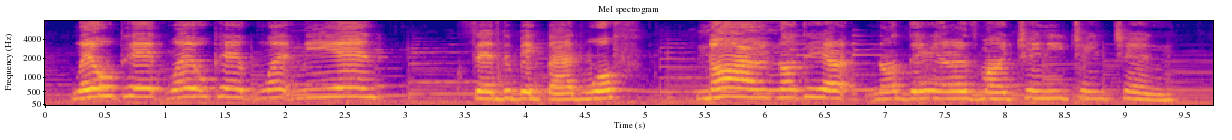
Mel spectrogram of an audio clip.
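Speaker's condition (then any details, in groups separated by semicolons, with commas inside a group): Cerebral palsy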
